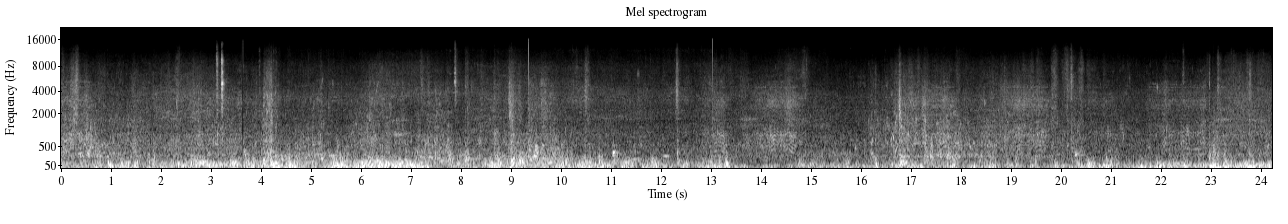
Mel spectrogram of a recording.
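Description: Choppy sea water splashes against a boat's hull.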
